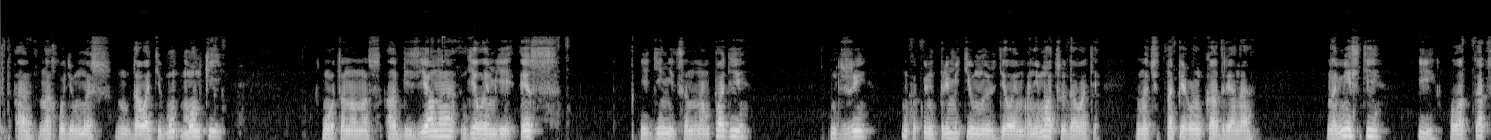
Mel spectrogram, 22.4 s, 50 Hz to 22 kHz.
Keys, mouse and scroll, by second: 4.5 middle click, 7.5 s, 9.4 KP_1, 12.2 g, 14.4-15.3 scroll up 1, 15.4 shift+middle click, 17.3 click, 20.1 i.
